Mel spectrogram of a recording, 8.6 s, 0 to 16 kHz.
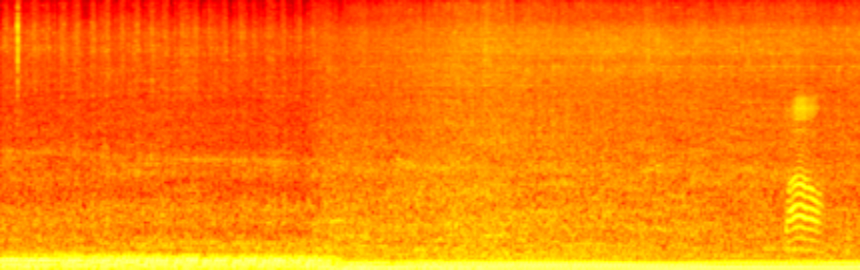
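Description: Air-cooled Porsche 911 flat-six engines running at low speed as two cars roll past in turn. About three seconds in, the first car's louder, fuller engine sound gives way to a steady lower rumble from a 964 Turbo 3.6.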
